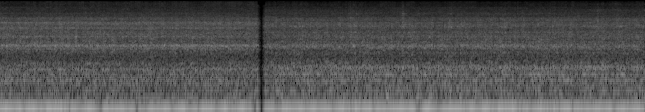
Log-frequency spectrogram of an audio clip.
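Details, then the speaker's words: Holden HK after new plugs and mixture-screw adjustment: slow, steady, even low thrum with no misses. A healthy engine deliberately set to a very low idle. "let's have a little bit of a play of the mixture screws here that sounds about it to me I like to run a very low idle"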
